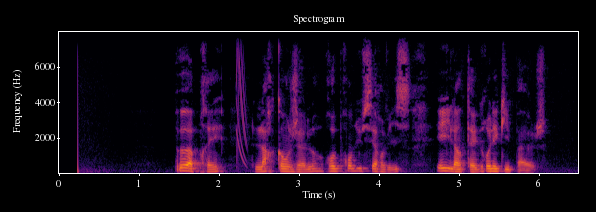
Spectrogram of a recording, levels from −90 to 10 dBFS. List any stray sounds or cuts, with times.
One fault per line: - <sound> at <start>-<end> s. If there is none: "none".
- chirp at 2.2-2.4 s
